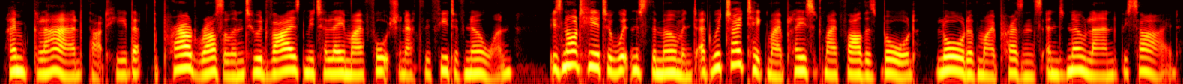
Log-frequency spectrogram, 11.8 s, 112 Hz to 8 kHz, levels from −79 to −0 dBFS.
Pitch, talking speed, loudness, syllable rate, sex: 195 Hz, 240 wpm, -20 LUFS, 5.7 syllables/s, female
